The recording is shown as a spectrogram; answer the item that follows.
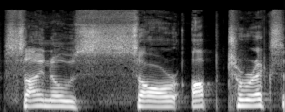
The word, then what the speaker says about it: Sinosauropteryx: It was Sinosauropteryx, if I'm not mistaken. Yeah, I'm sure I'm... – That's it. You've got your pronunciation correct.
